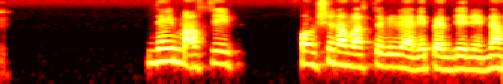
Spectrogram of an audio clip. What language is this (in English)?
Punjabi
